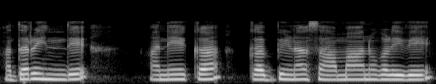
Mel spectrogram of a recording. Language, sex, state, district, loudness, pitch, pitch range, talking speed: Kannada, female, Karnataka, Bidar, -16 LUFS, 230 Hz, 225-240 Hz, 70 wpm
